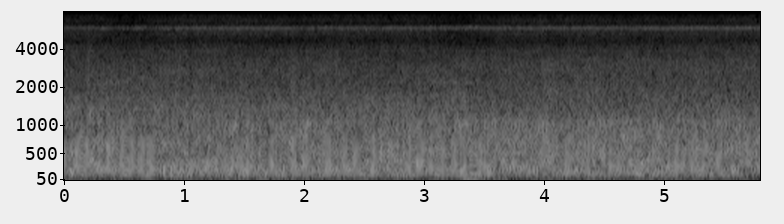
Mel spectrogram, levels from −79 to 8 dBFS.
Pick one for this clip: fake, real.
fake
